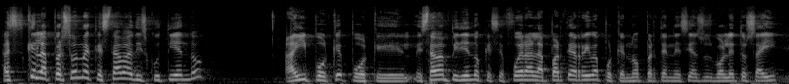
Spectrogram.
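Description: Male preacher, bright, tense tone, storytelling sermon. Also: high voice, lively intonation, fast talker. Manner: storytelling, addresses listeners as brothers.

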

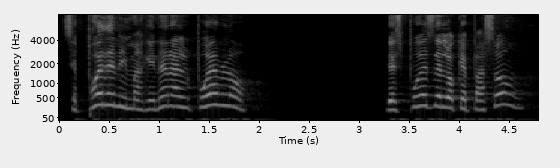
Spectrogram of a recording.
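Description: A man preaching a sermon, dramatic, swinging from hushed storytelling to shouts and urging the congregation to join in. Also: very high-pitched, a little slow, smooth.

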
